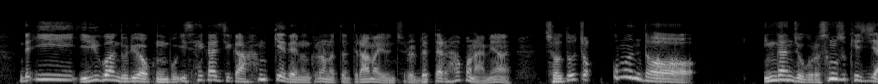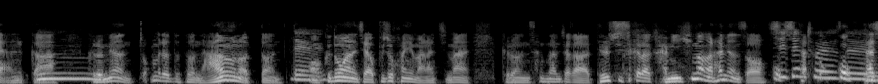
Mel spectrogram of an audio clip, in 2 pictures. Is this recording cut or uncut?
uncut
